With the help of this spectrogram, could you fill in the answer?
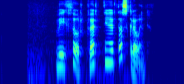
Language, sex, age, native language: Icelandic, female, 50-59, Icelandic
